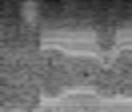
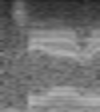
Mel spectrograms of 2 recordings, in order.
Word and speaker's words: Thierry: There was an active push on telly to stop pronouncing him Tierry Henry and everyone was like, "Oh, we're going to change it now. We're going to pronounce it like he pronounces it." For like 3 years it was Tierry Henry. At least they didn't call him Terry Henry, but it was close. It seems mental now to call him that.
